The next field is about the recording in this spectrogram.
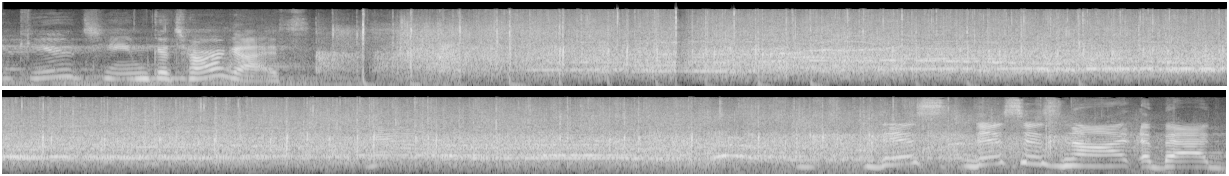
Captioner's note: applause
